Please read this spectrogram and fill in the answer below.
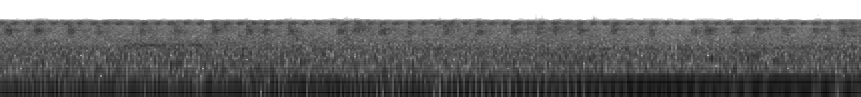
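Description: Low, steady engine rumble that grows stronger about two seconds in, over a constant background hiss with faint fast ticking.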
